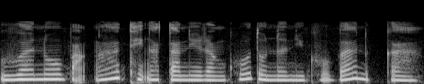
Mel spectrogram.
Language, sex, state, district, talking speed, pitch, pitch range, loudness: Garo, female, Meghalaya, North Garo Hills, 70 wpm, 215 Hz, 200-235 Hz, -16 LUFS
